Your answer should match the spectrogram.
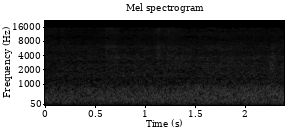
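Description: Steady rushing noise of wind and ocean surf, with no distinct events.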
